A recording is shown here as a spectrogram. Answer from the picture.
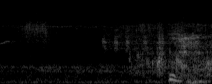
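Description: A woman making a short, low animal-like vocal noise near the end, after a moment of faint rustling.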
